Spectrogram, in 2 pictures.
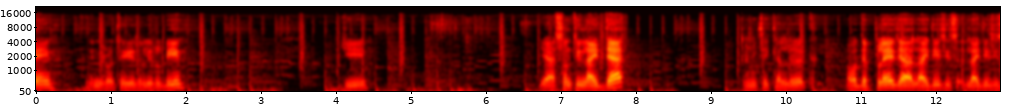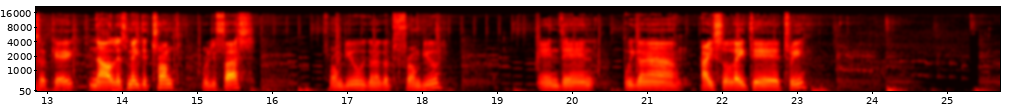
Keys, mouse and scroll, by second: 0.5 r, 2.3 r, 3.9 g, 5.6 KP_1, 7.0 shift+middle click, 7.8 middle click, 8.7 click, 9.1 middle click, 10.4 click, 10.8-12.8 drag, 15.7 click, 16.3 KP_1, 17.1 scroll up 2, 18.2 shift+middle click, 20.0-20.3 scroll down 1, 20.5 scroll up 1, 21.0 click, 23.2 -, 24.2 /, 25.5 shift+middle click.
